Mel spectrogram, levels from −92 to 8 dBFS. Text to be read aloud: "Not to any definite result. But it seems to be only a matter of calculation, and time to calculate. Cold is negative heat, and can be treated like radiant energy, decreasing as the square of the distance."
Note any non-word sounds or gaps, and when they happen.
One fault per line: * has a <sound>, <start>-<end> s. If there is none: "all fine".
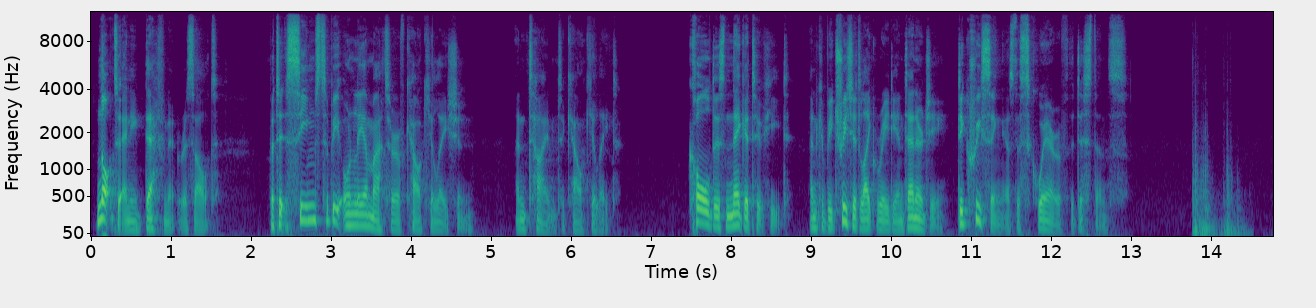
* has a thud, 13.8-14.5 s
